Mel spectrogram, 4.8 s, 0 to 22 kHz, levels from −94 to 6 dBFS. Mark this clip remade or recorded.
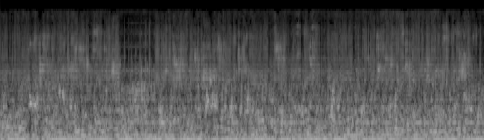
remade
